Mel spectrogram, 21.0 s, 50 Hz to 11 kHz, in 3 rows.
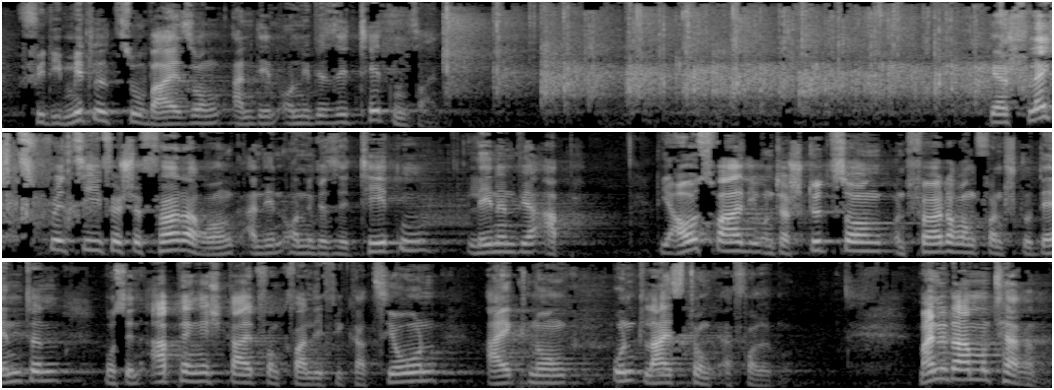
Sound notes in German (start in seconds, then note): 2.9 Beifall AfD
